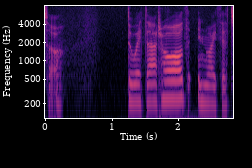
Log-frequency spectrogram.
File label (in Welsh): "rodd", Welsh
